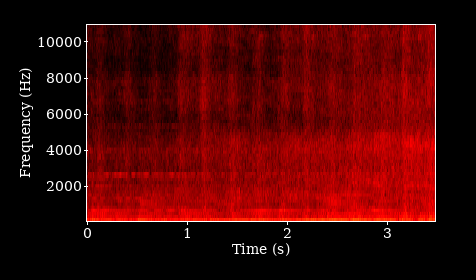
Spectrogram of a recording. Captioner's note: train chugging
